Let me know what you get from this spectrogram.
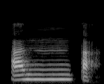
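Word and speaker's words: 앉다: Oke contoh di sini ada kata Anta ya an tapi ada j-nya j-nya ini ya Run silakan hapus aja seolaholah enggak dibaca gitu ya jadi bacanya ini doang yang ini tidak usah dibaca jadi Anta Kenapa Anta nah Anta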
